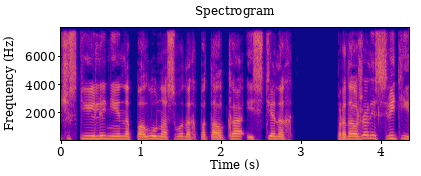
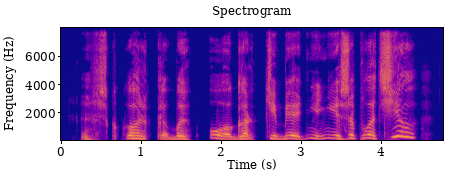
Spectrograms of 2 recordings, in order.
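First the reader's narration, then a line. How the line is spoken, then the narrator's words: Trembling voice. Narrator (Russian): дрожащим голосом произнес Азраил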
